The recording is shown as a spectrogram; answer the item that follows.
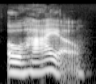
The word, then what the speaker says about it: Ohio: We don't have any schwas in this word. We have roseboat, oh, oh, oh, Ohio, Ohio. But the roseboat sounds are unstressed in this word. They're quicker, creating contrast.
